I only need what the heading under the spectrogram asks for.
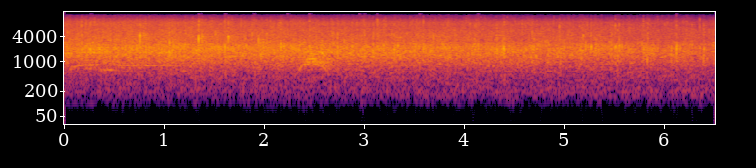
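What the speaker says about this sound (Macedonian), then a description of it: "Еден аплауз за слоганот: љубов плюс единство е еднакво на иднина." Sustained, dense applause fills a hall at a party founding assembly, a steady roar of many hands clapping at constant loudness throughout.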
